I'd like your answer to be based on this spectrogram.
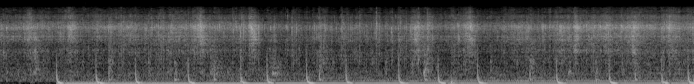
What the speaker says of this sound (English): you're really going to want to stir that rice so it doesn't burn onto the pan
